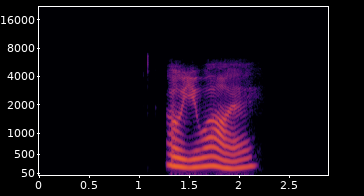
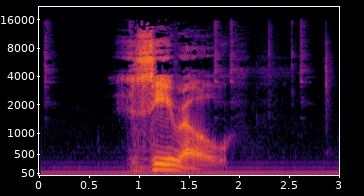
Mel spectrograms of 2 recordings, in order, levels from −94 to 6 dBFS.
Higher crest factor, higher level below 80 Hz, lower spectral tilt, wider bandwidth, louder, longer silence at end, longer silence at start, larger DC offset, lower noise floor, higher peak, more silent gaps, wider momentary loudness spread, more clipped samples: second, 18 dB vs 24 dB; second, -78 dBFS vs -50 dBFS; first, -5 dB/octave vs -1 dB/octave; second, 6.8 kHz vs 16.5 kHz; second, -33 LUFS vs -17 LUFS; second, 0.7 s vs 1.05 s; first, 1.3 s vs 0.85 s; neither; first, under -90 dBFS vs -52 dBFS; second, -18 dBFS vs 0 dBFS; neither; second, 11 LU vs 24 LU; neither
